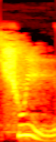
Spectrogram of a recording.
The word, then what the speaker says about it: chui: And the sixth one is chui, like we, but with a ch in front of it. It's just one syllable, chui.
